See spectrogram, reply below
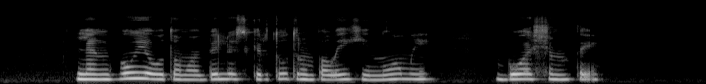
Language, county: Lithuanian, Vilnius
